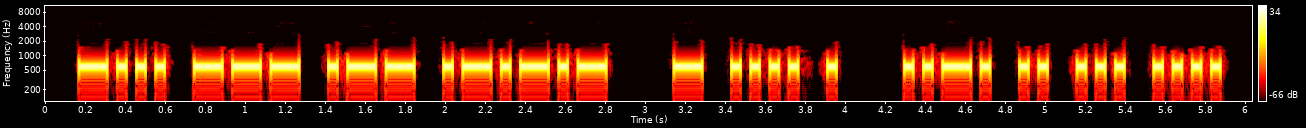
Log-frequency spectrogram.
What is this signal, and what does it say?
Morse code, heard as a keyed tone, about 25 wpm, 600 Hz. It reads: BOW. THE FISH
